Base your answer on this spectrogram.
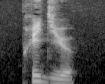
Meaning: prie-dieu
- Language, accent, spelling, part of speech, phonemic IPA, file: French, France, prie-Dieu, noun, /pʁi.djø/, LL-Q150 (fra)-prie-Dieu.wav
